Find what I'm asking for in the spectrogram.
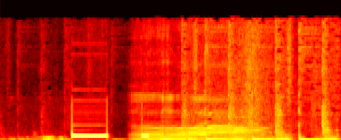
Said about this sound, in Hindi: telephone line में भी धुंध पड़ गई यार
